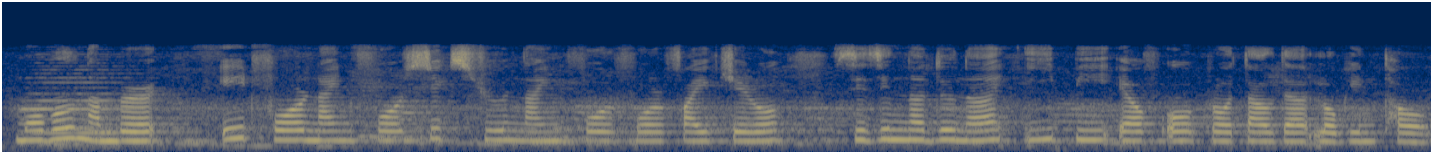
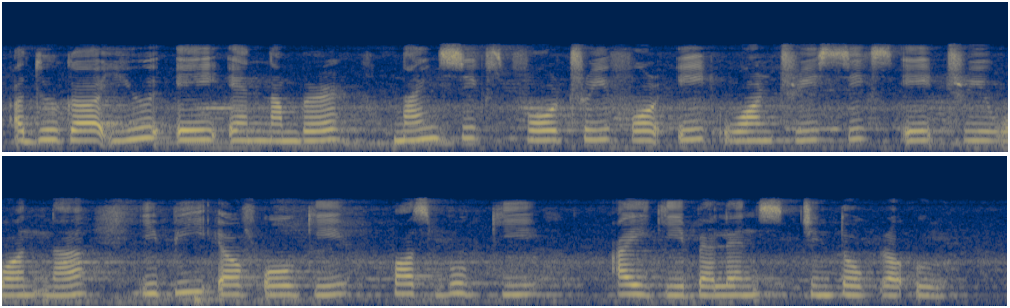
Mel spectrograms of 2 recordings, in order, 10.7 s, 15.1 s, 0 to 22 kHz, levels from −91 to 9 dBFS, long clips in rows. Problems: constant background noise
